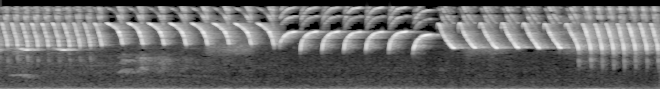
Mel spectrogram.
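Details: Lure song of a canary meant to set other canaries singing: a fast high trill gives way to slower down-slurred whistles, then upswept notes, then another quick rolling trill, each phrase a run of repeated notes.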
